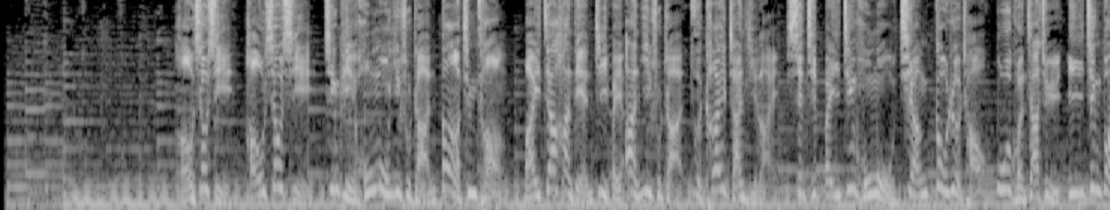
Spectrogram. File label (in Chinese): 促销; 北京红木艺术展清仓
